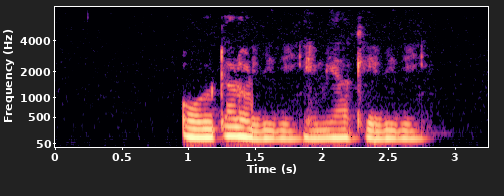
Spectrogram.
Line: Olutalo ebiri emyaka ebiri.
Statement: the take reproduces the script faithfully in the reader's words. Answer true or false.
true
